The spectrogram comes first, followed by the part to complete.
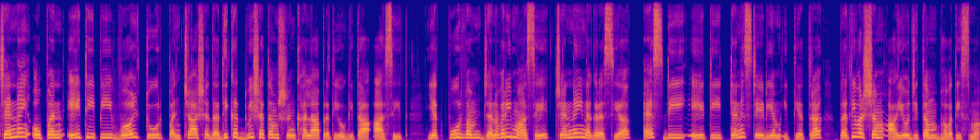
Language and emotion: Sanskrit, neutral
